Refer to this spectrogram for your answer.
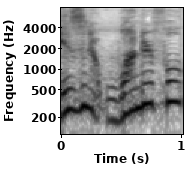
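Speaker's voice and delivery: whispering. Asking Grandpa about the taste of the grass, whispered. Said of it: "whispered Charlie".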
